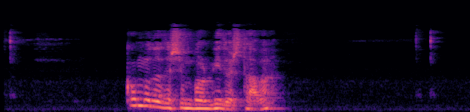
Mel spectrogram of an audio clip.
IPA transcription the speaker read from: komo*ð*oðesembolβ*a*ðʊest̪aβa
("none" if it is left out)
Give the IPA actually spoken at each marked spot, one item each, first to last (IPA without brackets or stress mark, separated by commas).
ð, i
